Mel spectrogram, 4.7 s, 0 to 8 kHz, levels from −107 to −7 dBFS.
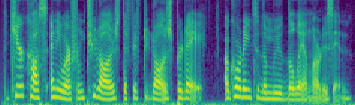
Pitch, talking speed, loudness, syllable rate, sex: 200 Hz, 255 wpm, -18 LUFS, 6.5 syllables/s, female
